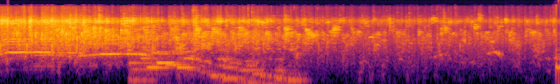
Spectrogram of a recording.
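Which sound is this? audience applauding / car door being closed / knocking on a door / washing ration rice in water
audience applauding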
